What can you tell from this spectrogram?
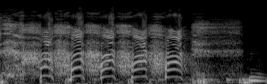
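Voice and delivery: real burst of high laughter; high-pitched laughter. Real, not acted. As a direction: crack up hard and high. Cracks up at the oven story.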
